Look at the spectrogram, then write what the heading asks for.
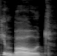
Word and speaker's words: Imbolc: It's spelt Imbolc, but Imbolc and I think Imbolg is another way of saying it.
